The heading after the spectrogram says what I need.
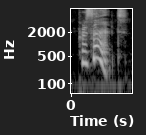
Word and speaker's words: present: present present or present if the emphasis is on the second syllable then this word is present present present so does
